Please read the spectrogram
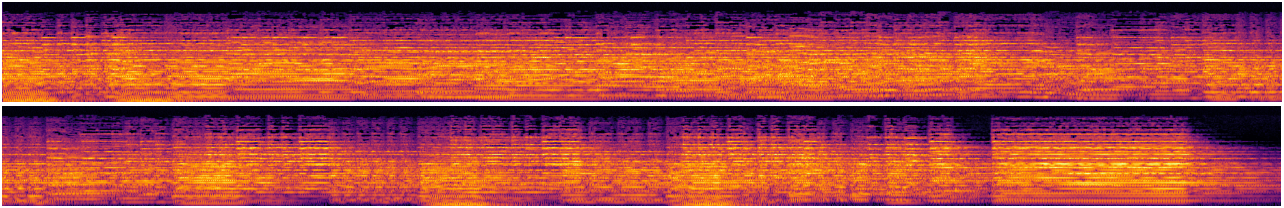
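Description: Organ playing a loud fanfare in full, sustained chords over deep pedal bass notes that enter and drop out.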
